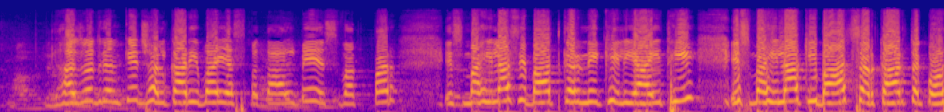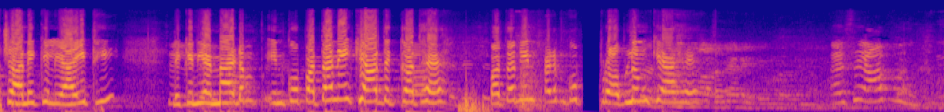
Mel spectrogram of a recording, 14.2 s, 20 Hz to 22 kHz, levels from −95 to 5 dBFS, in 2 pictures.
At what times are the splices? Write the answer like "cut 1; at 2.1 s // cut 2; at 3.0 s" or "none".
none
